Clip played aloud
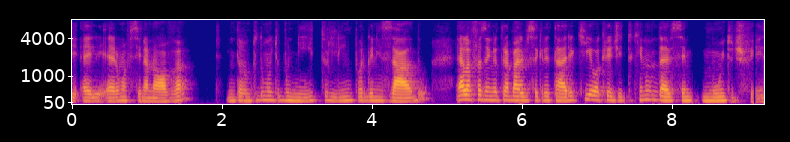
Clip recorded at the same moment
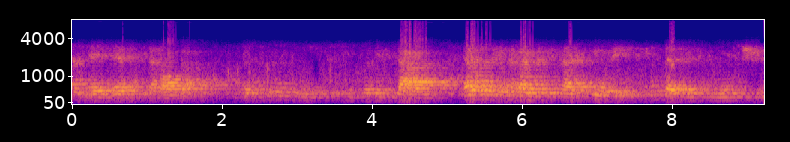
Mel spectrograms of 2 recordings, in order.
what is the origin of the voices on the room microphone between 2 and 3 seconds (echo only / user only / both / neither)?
echo only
